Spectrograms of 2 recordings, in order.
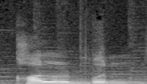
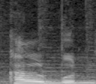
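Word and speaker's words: قلب: berbeda coba qolbun Salim qolbun itu huruf qaf itu artinya qolbun itu artinya hati hati yang damai hati yang tenang hati yang tentram hati yang selamat tetapi kalau kita bacanya kalbun Salim maka kalbun itu artinya adalah anjing Salim itu nama orang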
